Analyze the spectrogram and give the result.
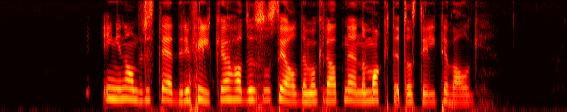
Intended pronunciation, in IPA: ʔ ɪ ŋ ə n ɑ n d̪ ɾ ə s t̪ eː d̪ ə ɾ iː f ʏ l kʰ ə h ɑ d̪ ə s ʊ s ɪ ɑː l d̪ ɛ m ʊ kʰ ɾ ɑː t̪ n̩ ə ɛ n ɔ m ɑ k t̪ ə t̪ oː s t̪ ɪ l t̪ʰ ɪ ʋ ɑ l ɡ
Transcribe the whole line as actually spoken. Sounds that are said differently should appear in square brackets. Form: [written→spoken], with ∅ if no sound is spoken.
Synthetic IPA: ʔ ɪ ŋ ə n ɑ n d̪ ɾ ə s t̪ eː d̪ ə ɾ iː f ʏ l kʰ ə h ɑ d̪ ə s ʊ s ɪ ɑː l d̪ ɛ m ʊ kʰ ɾ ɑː t̪ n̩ ə ɛ n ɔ m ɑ k t̪ ə t̪ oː s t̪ ɪ l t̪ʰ ɪ ʋ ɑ l ɡ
